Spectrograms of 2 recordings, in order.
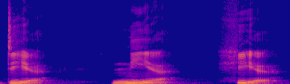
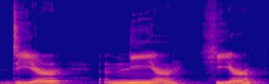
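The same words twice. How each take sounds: First: Dear, near, here each ending in soft uh; schwa for R. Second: Dear, near, here each ending in R; American R. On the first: Teacher showing how we pronounce them, schwa for R. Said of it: "The letter R is replaced by a soft schwa". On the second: Teacher listing words with E plus R, American R. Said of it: "E connected to an R". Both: Shown as a demonstration.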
